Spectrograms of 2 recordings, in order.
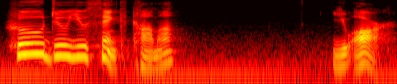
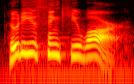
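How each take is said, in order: First: It breaks after 'think' as a statement. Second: It runs on as one question.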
